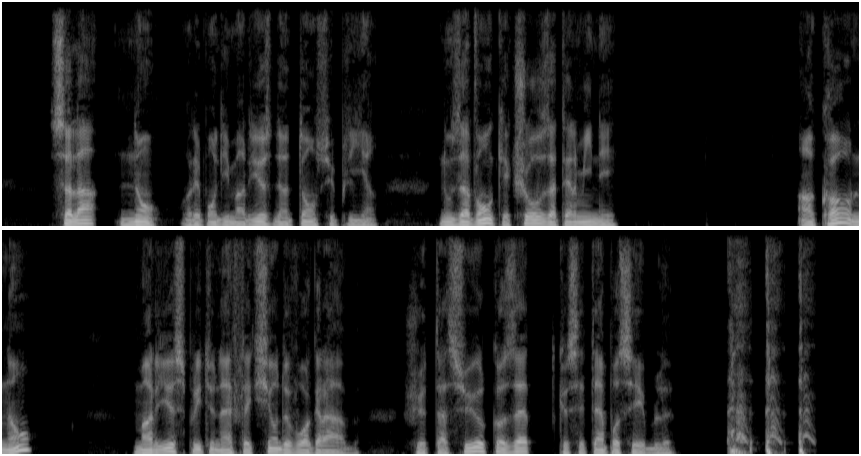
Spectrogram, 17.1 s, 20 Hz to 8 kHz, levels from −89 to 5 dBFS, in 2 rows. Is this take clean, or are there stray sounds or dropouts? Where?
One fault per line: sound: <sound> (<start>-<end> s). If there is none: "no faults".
sound: cough (15.8-16.7 s)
